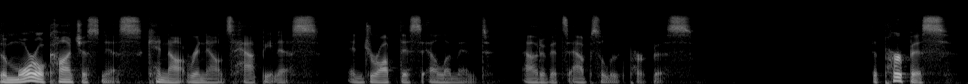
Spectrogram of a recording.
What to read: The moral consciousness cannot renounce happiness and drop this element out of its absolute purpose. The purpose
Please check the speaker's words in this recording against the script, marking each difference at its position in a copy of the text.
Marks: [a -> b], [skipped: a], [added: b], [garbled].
The moral consciousness cannot renounce happiness and drop this element out of its absolute purpose. The purpose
